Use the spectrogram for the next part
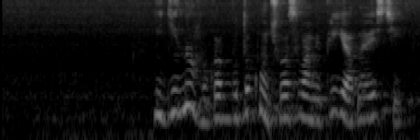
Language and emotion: Russian, angry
